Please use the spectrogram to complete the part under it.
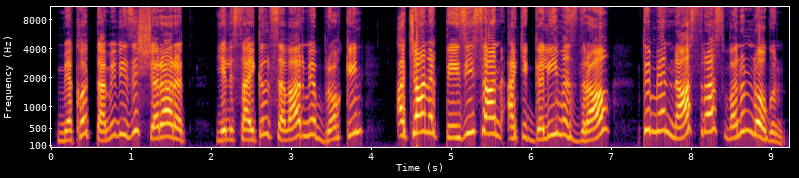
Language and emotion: Kashmiri, angry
